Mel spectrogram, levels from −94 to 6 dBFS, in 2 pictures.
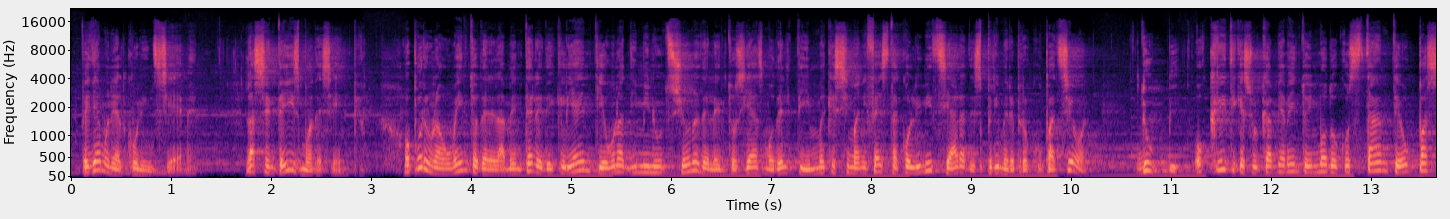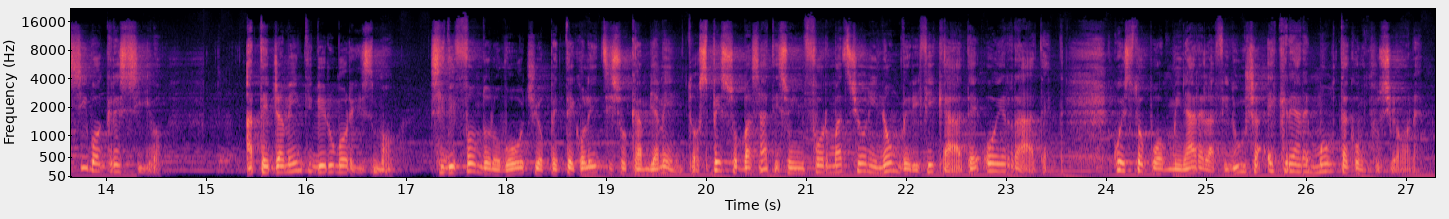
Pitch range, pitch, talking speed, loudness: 125-175 Hz, 145 Hz, 140 wpm, -21 LUFS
